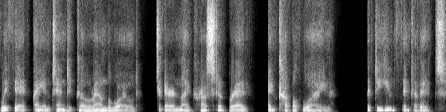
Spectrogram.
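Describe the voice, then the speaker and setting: Putting on a character voice, a man talks at a fairly slow pace in a very deep, low pitch with very wide pitch swings. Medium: audio drama. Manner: touchy, quick to anger.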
